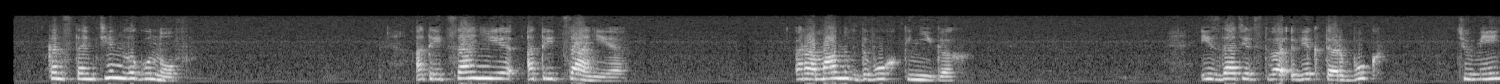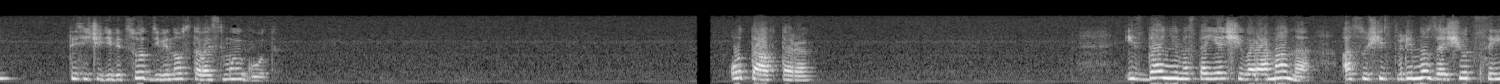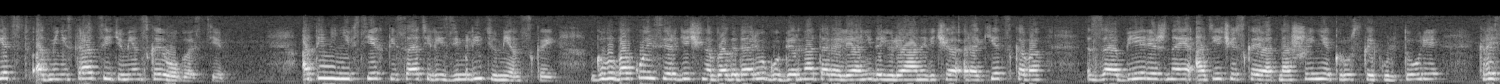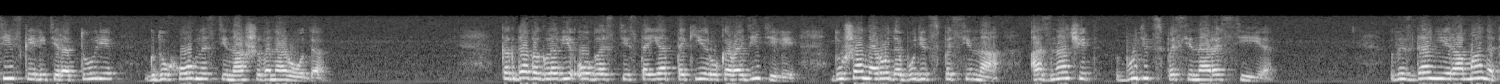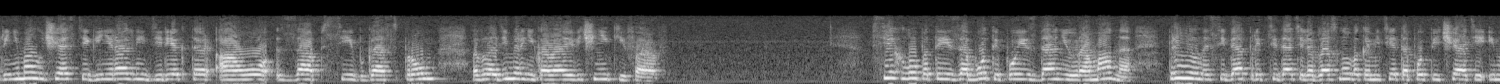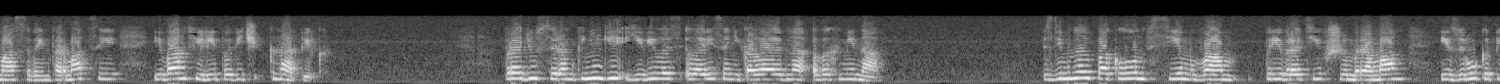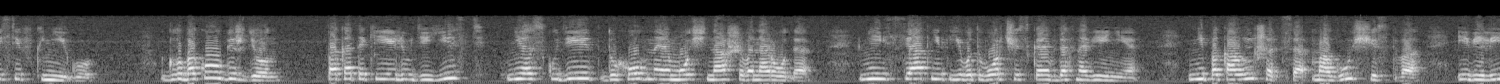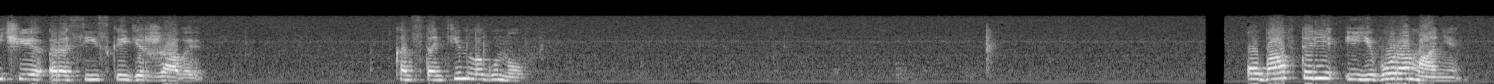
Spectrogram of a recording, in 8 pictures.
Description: Студия звукозаписиТюменская областная библиотека для слепых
